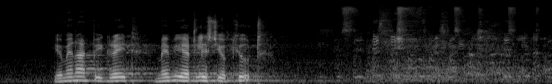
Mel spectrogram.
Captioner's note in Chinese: 笑聲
